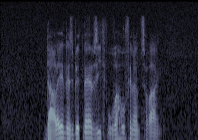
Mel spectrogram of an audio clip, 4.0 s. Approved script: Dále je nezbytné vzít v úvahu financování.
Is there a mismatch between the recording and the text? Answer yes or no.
no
